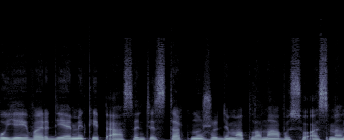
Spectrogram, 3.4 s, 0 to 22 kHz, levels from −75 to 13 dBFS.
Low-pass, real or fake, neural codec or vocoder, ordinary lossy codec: 19.8 kHz; fake; autoencoder, 48 kHz, 32 numbers a frame, DAC-VAE, trained on Japanese speech; MP3, 96 kbps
